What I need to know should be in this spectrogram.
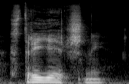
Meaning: Denotes a relative in the same generation as the head noun but one degree greater in separation
- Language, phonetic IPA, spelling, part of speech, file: Belarusian, [strɨˈjet͡ʂnɨ], стрыечны, adjective, Be-стрыечны.ogg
